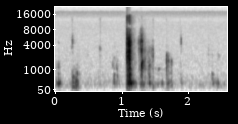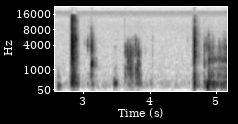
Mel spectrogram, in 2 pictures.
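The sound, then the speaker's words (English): Fingers are licked with quiet, wet mouth sounds: a few sparse smacks and slurping clicks separated by near silence, with a couple of slightly louder wet pops. “I bring them up to my mouth, licking them.”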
